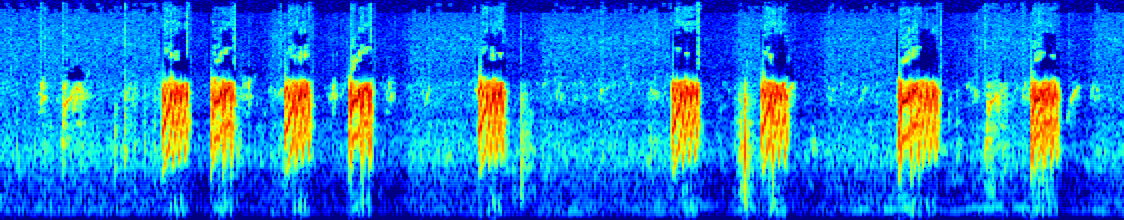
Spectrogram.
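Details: Swallow calls for luring: short buzzy rasping notes arrive in pairs and singles about once a second, with faint clicks between them and no other sounds.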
